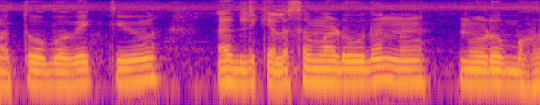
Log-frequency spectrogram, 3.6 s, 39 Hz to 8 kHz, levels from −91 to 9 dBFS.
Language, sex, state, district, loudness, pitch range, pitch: Kannada, male, Karnataka, Koppal, -16 LUFS, 110-125 Hz, 120 Hz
